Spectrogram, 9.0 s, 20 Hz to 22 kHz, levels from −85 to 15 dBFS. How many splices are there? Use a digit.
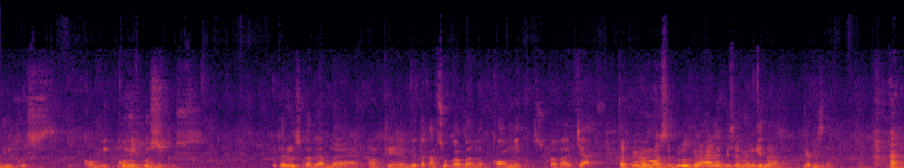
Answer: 1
